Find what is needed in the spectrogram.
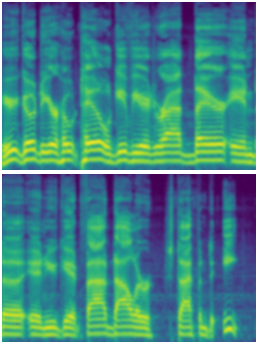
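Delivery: put-on Detroit accent. Radio host retells what he was told when stranded in Detroit, Detroit accent. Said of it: "That Detroit accent you got, you nailed it".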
